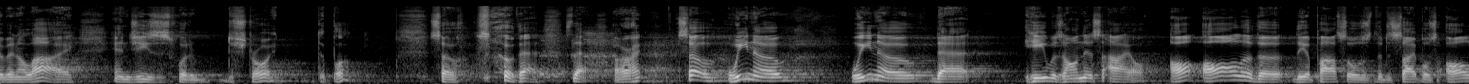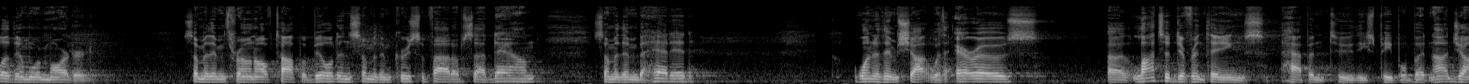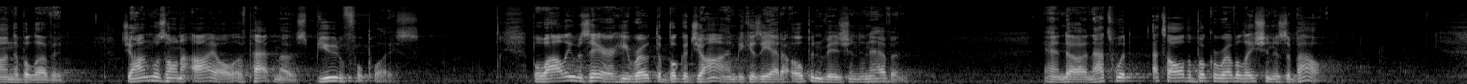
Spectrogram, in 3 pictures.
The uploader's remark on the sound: Live at NLC Conway.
